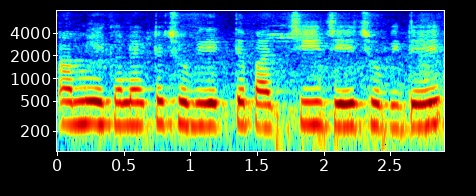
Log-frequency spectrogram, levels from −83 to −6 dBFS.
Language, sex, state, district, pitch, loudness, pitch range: Bengali, female, West Bengal, Malda, 240 Hz, -14 LUFS, 235-245 Hz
